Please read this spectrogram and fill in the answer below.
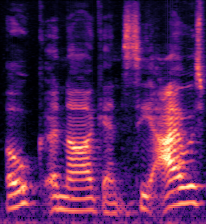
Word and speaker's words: Okanogan: Oh, it's pronounced Okanogan. See, I was pronouncing it like you would in Wisconsin. Okanogan? Okanogan? You know, we pronounce it like the Indian name.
